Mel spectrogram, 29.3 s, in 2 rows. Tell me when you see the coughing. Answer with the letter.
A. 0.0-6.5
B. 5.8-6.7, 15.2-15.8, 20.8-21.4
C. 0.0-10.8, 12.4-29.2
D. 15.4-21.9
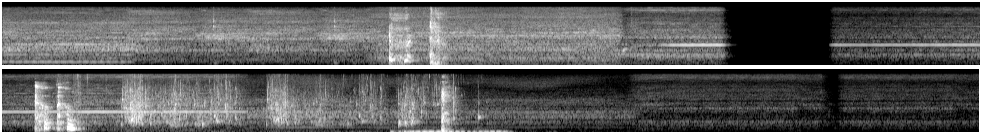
B.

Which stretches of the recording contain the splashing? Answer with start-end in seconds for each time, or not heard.
15.4-21.9.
